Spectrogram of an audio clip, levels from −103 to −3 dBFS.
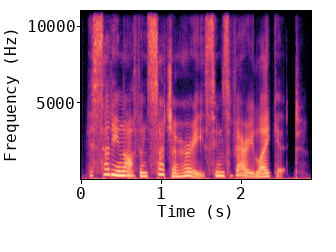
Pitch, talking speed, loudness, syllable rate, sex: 245 Hz, 230 wpm, -16 LUFS, 5.2 syllables/s, female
